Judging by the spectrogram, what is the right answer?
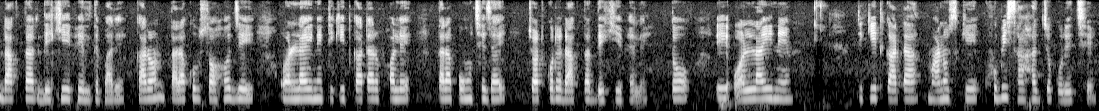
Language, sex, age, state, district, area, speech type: Bengali, female, 45-60, West Bengal, Nadia, rural, spontaneous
